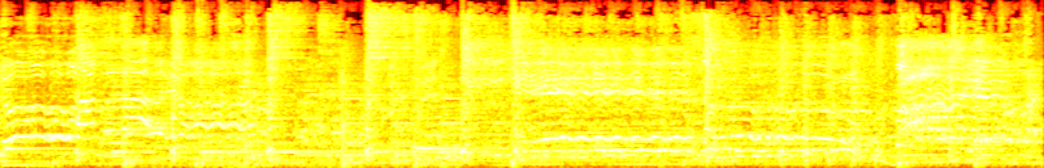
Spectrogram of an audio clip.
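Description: Live rock band playing, with a woman singing lead in long held notes with vibrato over electric and acoustic guitars, drums and keyboard.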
